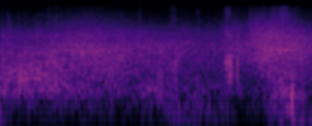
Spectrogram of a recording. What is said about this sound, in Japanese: 波がやばいっす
